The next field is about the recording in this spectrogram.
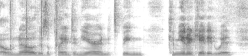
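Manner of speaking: usual speaking voice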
